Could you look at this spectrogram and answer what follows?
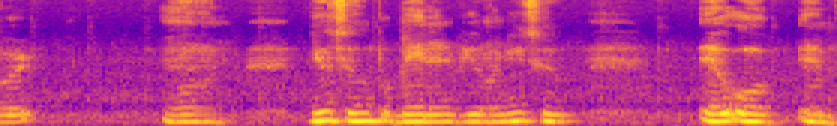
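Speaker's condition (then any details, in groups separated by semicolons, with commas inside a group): Cerebral palsy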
